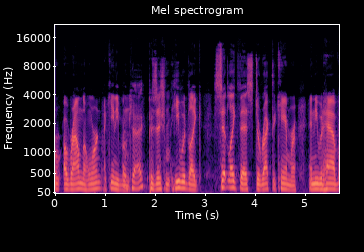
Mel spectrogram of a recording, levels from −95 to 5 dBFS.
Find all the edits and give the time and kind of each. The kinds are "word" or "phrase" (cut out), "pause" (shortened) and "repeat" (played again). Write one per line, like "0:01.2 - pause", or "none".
none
